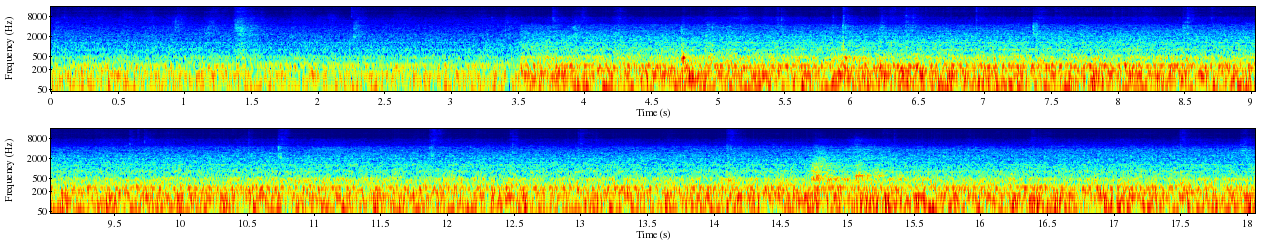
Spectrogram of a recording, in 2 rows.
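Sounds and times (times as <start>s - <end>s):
train rumbling: 0.0s - 18.0s.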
